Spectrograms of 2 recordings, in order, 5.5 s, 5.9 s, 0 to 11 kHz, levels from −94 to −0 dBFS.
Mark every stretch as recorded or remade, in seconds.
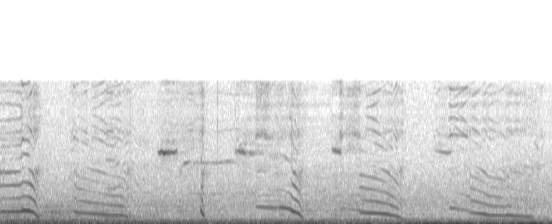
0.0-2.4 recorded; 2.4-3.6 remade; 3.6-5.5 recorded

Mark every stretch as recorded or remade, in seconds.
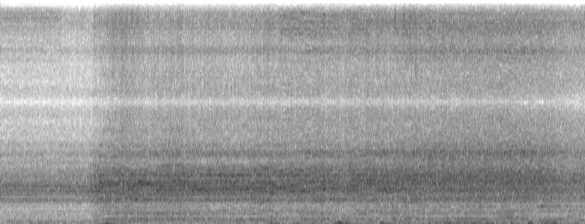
0.0-0.6 recorded; 0.6-2.8 remade; 2.8-3.7 recorded; 3.7-4.3 remade; 4.3-5.9 recorded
